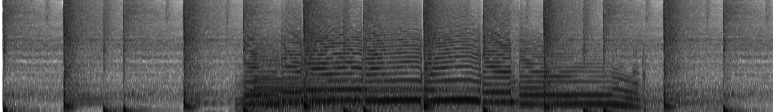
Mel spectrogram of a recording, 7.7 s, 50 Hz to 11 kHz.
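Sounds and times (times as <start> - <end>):
blues note bend: 2.4 - 7.3.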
